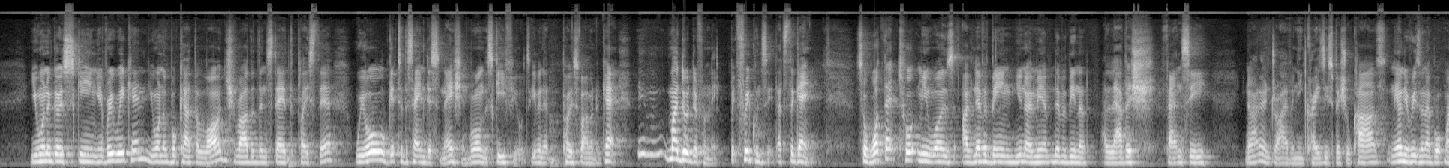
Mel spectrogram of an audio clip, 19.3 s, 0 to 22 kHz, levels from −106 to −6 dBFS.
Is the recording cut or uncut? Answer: uncut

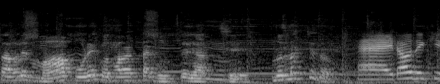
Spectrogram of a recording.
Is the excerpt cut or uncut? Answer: cut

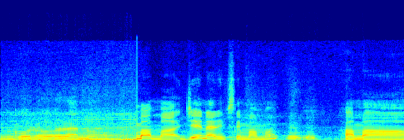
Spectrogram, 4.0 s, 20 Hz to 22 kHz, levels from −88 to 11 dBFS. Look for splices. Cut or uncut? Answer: cut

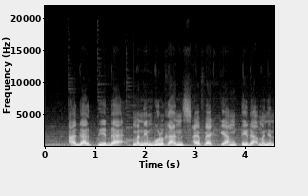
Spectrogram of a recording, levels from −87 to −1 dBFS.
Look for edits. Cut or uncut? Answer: cut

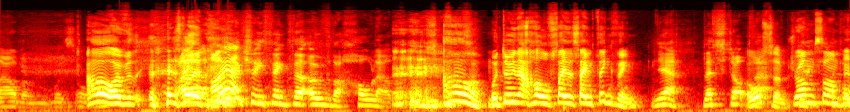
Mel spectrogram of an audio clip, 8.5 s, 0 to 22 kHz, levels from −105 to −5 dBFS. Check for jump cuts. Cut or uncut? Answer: cut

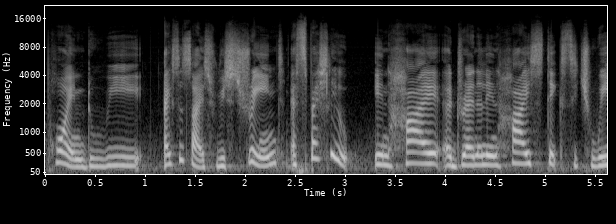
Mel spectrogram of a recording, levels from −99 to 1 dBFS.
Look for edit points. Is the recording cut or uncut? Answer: cut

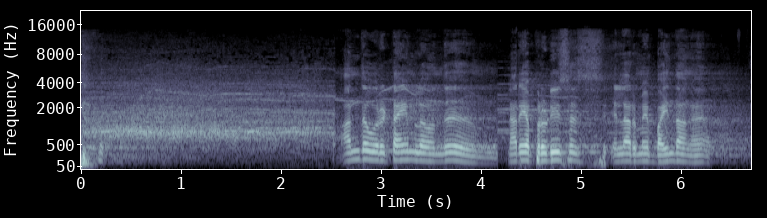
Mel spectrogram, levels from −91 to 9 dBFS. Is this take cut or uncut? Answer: cut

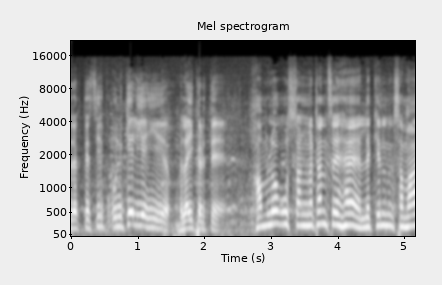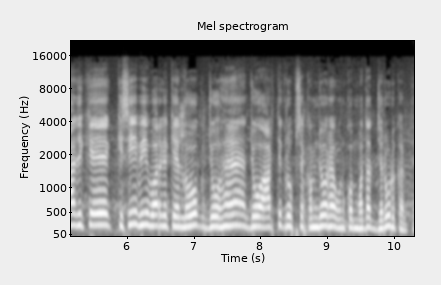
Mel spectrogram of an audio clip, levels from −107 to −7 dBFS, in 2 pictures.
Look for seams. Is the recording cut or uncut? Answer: uncut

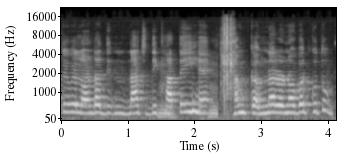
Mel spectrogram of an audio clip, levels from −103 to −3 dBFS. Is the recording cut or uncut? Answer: cut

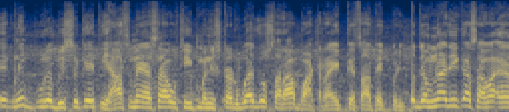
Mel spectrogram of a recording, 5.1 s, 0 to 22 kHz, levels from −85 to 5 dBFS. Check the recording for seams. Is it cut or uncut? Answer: cut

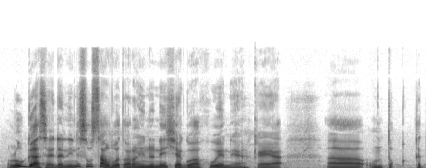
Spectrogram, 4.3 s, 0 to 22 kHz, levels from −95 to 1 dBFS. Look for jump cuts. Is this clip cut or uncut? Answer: uncut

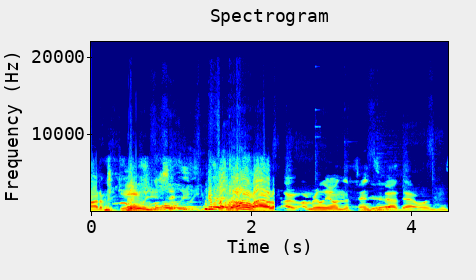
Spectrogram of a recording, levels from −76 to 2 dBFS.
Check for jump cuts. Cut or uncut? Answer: cut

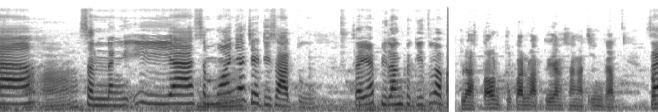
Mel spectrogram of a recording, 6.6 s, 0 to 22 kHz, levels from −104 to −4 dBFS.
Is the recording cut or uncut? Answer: cut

